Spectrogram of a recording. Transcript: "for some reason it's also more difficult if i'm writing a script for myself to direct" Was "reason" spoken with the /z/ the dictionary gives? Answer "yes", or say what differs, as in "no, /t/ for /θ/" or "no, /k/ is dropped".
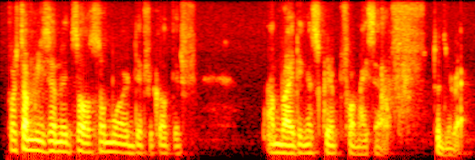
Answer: yes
